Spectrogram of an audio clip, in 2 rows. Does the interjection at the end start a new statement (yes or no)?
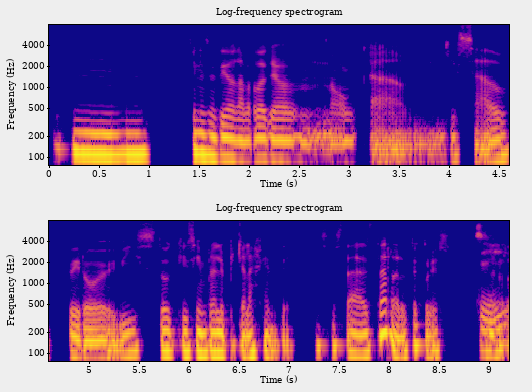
yes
